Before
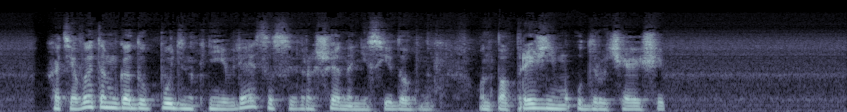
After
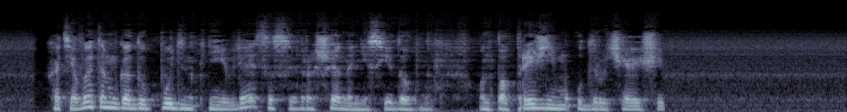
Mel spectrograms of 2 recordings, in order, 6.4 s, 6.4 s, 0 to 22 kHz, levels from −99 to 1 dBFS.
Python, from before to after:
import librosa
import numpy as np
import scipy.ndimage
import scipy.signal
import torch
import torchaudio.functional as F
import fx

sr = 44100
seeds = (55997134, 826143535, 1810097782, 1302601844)

y = fx.comb(x, sr, ms=2.1, depth=0.68, at=(1.85, 3.92))
y = F.gain(torch.from_numpy(y), -7.0).numpy()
